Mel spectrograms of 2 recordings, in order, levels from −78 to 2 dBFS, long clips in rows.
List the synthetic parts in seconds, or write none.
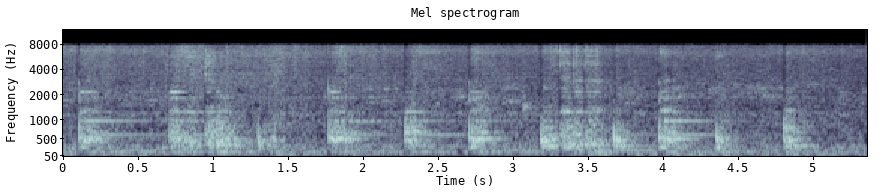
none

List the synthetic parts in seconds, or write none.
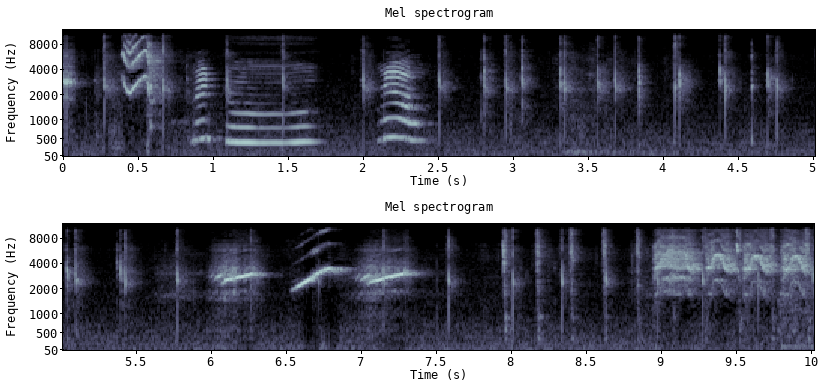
none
